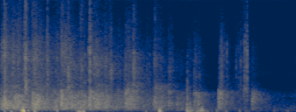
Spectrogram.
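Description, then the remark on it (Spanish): A crowd applauds the project presenters with dense, crackling clapping that holds steady for a few seconds, some sharper individual claps standing out, then begins to thin and fade toward the end. No voices. “Un aplauso para los proyectos, por favor, los expositores, ¿no?”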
